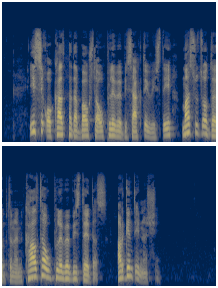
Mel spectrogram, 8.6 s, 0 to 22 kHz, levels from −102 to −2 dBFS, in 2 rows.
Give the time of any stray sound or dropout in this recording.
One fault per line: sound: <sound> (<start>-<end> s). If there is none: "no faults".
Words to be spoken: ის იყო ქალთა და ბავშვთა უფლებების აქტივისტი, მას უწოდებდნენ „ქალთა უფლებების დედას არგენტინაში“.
sound: dropout (1.3-1.3 s)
